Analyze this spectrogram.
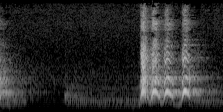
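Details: Yard dog described as wicked. A low, quiet rumbling sound comes first. Then four loud, sharp barks follow in quick succession, each with a rising-falling tone.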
